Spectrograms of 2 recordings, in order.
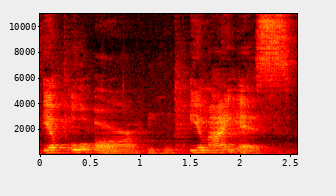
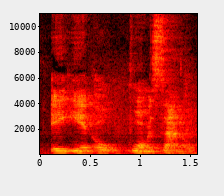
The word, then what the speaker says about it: Formisano: okay, now you need to spell that name. My name is Formisano, Formisano.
